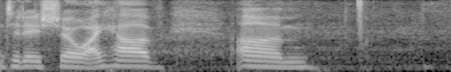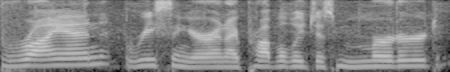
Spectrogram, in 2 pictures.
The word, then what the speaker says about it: Reisinger: I have Brian Reisinger, and I probably just murdered your name, Brian. Brian, did I murder your name? Oh, it's all, I get all kinds of pronunciation. It's Reisinger, like the farmer rising shores and Okay.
